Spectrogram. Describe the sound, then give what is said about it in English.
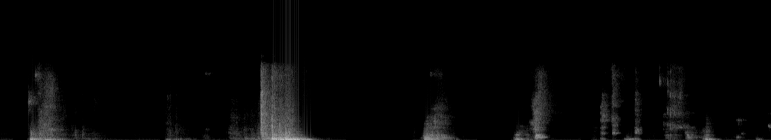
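A door is pushed shut with one loud thud, surrounded by fainter scuffs, clicks and rustling movement before and after. “So I'm going to shut my door because of my dog.”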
